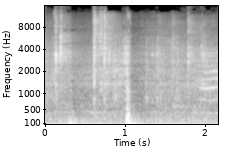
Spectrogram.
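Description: Several sharp lip-smacking clicks from the mouth, with two dull thumps, about a third of a second in and about a second in.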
